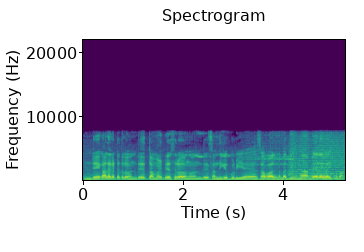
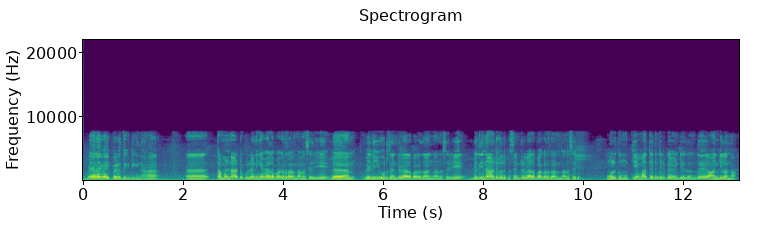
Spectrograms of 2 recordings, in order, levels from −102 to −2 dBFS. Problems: constant background noise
